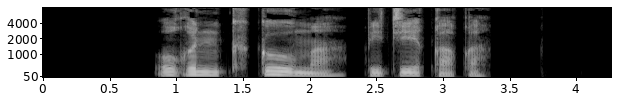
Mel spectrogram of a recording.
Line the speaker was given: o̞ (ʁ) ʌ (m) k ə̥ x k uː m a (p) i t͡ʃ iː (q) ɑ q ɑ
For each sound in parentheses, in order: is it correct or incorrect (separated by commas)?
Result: correct, incorrect, correct, correct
